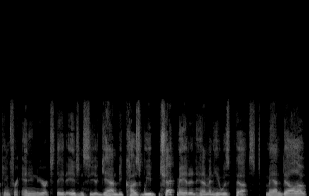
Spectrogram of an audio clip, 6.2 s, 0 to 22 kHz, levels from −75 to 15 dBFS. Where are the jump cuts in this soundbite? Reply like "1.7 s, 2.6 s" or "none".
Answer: 3.2 s, 5.2 s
